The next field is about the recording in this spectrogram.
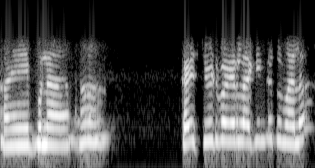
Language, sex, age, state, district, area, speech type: Marathi, female, 30-45, Maharashtra, Buldhana, rural, conversation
